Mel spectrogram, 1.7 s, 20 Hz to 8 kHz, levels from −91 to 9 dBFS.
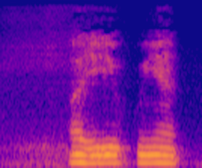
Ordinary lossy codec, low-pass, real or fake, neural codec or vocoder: MP3, 32 kbps; 7.2 kHz; fake; codec, 16 kHz, 0.4 kbps, LongCat-Audio-Codec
